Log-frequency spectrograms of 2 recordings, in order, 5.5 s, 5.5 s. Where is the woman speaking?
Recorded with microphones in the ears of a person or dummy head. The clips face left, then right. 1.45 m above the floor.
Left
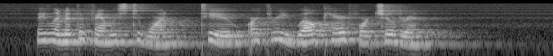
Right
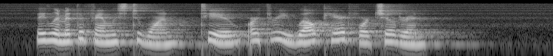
45° right (ahead or behind), 0.6 m.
